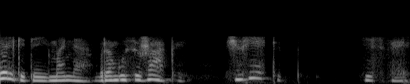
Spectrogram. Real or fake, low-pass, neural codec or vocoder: fake; 3.6 kHz; autoencoder, 48 kHz, 32 numbers a frame, DAC-VAE, trained on Japanese speech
